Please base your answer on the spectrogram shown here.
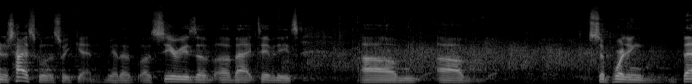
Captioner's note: audience applauding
